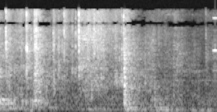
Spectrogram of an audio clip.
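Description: Quiet kitchen handling sounds during cooking, with a couple of light clicks a little over a second in.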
